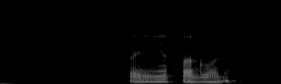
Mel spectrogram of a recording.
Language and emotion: Russian, neutral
